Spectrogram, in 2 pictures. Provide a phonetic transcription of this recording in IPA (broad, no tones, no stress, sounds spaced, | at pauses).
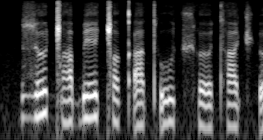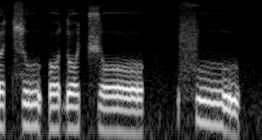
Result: z ɵ ɡ͡ǁ a ɓ e ǁ ʌ kʼ a tʼ u t͡ʃʰ ɵ tʰ a t͡ʃʼ ɵ t͡s u ʔ o ɗ o t͡ʃ o | f u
